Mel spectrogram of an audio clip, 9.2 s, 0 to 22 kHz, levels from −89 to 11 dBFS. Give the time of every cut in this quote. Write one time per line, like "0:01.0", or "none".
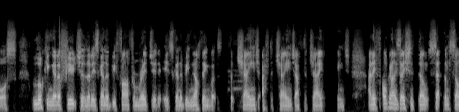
none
